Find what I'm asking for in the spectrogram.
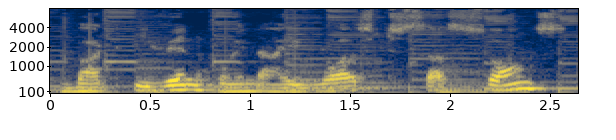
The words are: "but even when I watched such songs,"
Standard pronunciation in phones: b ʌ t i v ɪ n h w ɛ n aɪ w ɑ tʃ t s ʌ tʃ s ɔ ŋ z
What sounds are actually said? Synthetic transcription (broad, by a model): b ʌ t i v ɪ n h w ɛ n aɪ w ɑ s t s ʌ s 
